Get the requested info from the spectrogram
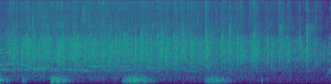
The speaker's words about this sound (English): Say my family's coming. Go ahead and clap your hands again.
